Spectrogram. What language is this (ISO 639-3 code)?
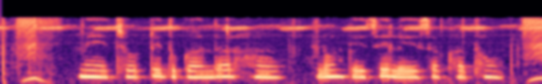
hne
